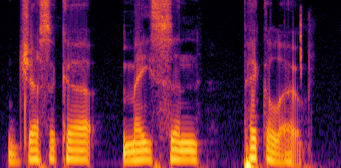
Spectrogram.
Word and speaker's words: Jessica Mason Pieklo: Please welcome Jessica Mason Pieklo.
